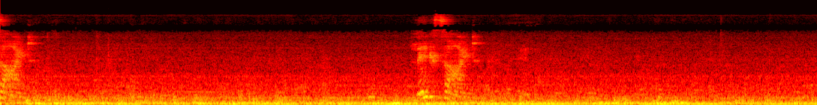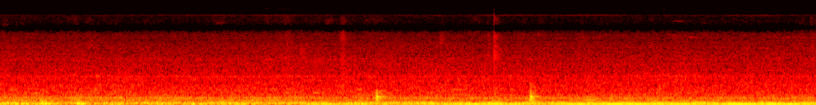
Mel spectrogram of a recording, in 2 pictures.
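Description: An electric metro train rumbles along the track, heard from inside the car.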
